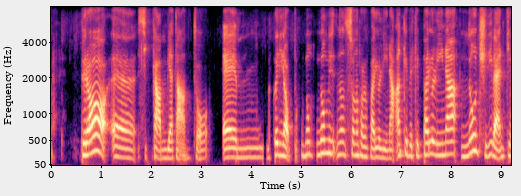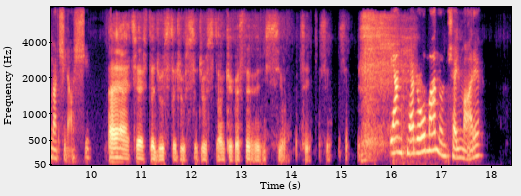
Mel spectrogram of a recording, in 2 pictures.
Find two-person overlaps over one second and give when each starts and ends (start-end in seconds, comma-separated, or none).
none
